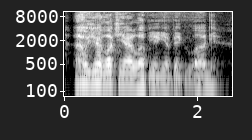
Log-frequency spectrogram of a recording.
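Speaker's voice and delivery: put-on character voice, affectionate and scolding. Retelling how Nikki reacted to a long aside: imitating Nikki. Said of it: "That's my impression of Nikki".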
